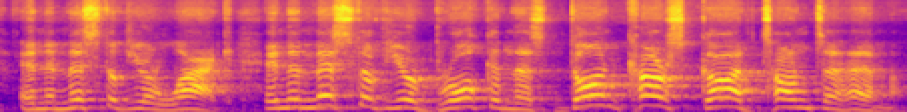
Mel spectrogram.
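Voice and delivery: loud, high, rising exhortation; forceful preaching. Real, not acted. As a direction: build to a shouted plea to the congregation. Same message preached at full force.

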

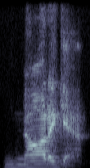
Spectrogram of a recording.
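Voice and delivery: low, weary "not again"; eye-rolling sigh. Retold or imitated. Exasperated at the group post, weary eye-roll. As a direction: roll your eyes at it. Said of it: "roll my eyes and go".

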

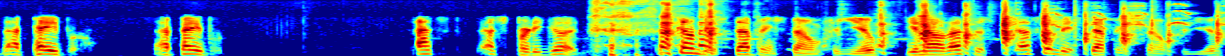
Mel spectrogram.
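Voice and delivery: imitating Frankel. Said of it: "he said".

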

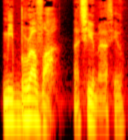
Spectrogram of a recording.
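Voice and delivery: lightly put-on London accent; mock London accent. Podcaster claims his co-host as brother, in mock London accent. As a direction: play at a Cockney lad. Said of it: "my Jason Statham sort of London thing".

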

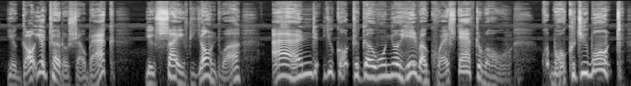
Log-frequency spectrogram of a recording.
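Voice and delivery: pep up a gloomy buddy; upbeat friend. Acted. Petey cheering up Pockets, bright friend voice.

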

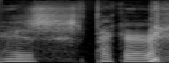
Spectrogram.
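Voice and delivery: Jennifer Coolidge impression. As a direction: lean further into the Coolidge drawl. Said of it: "It's Jennifer Coolidge".

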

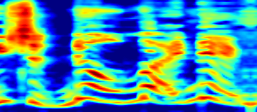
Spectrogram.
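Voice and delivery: high, laughing, pushy introduction; exuberant mock-aggressive. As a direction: ham up the demand through laughter. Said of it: "This is my own exuberance".

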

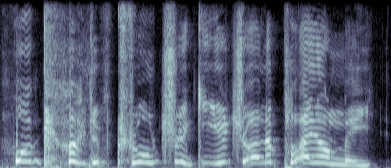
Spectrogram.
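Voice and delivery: very high, anguished accusation; high-pitched hurt outrage; tearful anger. A narrator's reading. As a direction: accuse through tears, voice strained upward. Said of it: "with tears streaming down my face".

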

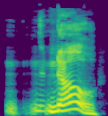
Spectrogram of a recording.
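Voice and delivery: cornered man stammering a denial; stammered. A narrator's reading. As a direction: trip nervously over the N. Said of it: "Evan stammered".

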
